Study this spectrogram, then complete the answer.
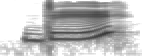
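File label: "D", French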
